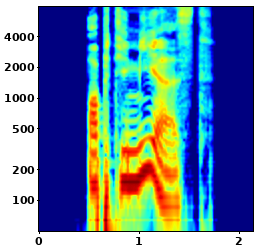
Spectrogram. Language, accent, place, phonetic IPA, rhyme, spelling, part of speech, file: German, Germany, Berlin, [ɔptiˈmiːɐ̯st], -iːɐ̯st, optimierst, verb, De-optimierst.ogg
- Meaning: second-person singular present of optimieren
